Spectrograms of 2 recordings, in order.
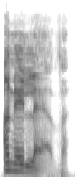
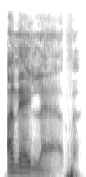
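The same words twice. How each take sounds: First: "Un élève" said clearly; French model word. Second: "Un élève" repeated slowly; slow French repeat. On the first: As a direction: say "Un élève" with crisp vowels. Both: Shown as a demonstration. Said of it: "You try".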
